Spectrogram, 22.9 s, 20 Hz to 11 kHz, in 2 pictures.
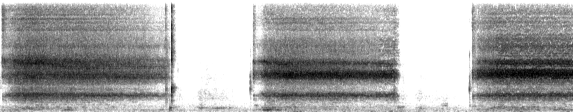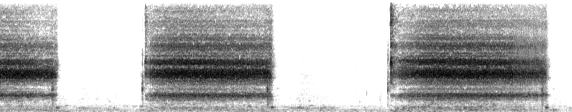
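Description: Five long, steady hissing draws on an electronic vape set to 40 watts, chain vaping, each about three to four seconds, separated by short quiet pauses. The crackly coil hiss is fairly loud, with no talking.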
